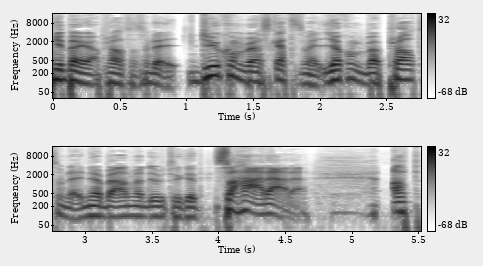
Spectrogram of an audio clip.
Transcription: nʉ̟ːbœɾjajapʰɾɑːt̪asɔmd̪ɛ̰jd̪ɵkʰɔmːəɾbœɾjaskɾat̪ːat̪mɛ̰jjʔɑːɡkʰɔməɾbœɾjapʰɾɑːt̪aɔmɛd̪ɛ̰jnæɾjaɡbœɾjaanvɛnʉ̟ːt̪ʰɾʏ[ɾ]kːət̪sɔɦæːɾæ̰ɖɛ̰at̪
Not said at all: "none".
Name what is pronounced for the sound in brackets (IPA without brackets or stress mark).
none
